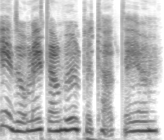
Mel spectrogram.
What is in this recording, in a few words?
humanoid portrait female; Stellaris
